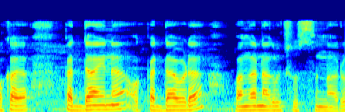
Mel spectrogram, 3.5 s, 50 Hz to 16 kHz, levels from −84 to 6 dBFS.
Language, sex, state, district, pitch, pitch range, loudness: Telugu, male, Telangana, Hyderabad, 130 Hz, 125-135 Hz, -18 LUFS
